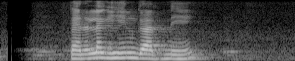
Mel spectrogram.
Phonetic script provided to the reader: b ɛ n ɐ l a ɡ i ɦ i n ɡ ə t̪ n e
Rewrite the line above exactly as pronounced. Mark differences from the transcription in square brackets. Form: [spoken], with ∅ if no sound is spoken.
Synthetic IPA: [p] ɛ n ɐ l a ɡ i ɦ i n ɡ [a] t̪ n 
